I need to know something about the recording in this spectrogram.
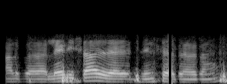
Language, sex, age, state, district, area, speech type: Tamil, male, 18-30, Tamil Nadu, Ariyalur, rural, conversation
